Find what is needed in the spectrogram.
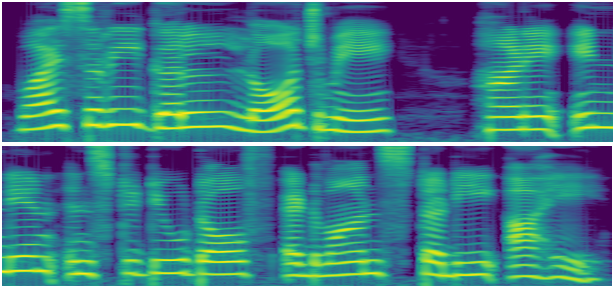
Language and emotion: Sindhi, neutral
